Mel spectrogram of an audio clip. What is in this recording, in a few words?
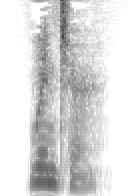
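"winter", American English, female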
